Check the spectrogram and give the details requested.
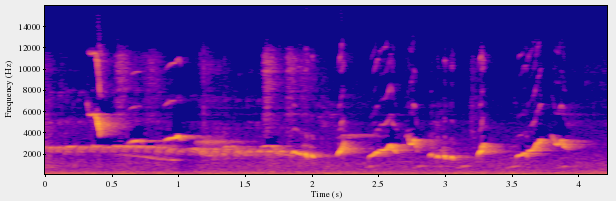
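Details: Many-voiced white-rumped shama song used to stimulate other birds to sing: a long clear whistle followed by quick swooping notes, bright upslurred whistles and short chattering trills in fast succession.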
